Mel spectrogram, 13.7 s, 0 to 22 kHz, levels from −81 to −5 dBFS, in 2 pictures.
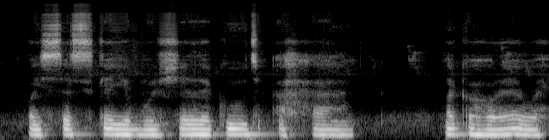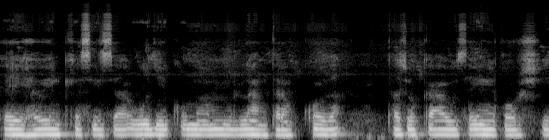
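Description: Throughout, the speech has likely been squeezed by Opus compression in its music mode at a low rate, which fits 24 kbps. Starved bands are filled with folded or noisy content, so tonal parts sound plainly rough and grainy, though the bandwidth still reaches 20.2 kHz.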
